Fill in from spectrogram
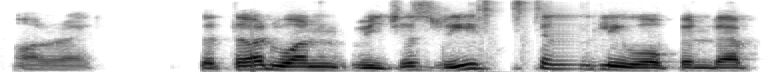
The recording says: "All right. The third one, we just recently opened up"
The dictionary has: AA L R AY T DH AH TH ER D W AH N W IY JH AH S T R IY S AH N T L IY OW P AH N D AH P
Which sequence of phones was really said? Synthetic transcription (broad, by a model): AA L R AY T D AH T ER D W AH N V IY JH AH S T R IY S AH N T L IY OW P AH N D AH P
